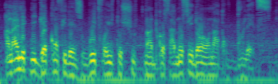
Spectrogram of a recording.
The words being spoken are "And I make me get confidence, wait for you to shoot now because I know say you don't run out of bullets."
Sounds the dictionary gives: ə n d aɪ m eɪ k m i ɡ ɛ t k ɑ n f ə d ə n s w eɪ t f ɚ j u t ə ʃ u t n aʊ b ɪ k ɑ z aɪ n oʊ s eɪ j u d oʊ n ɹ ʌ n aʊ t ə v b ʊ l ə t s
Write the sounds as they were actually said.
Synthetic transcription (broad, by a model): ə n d aɪ m eɪ k m i ɡ ɛ t k ɑ n f ə d ə n s w eɪ t f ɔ j u t ə ʃ u t n aʊ b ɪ k ɑ s aɪ n oʊ s eɪ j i d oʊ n w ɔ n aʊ t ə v b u l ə t s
